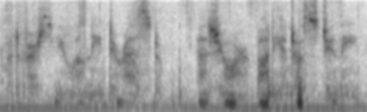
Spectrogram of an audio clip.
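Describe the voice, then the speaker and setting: A woman playing a calm, clinical ocean alien scientist in an ASMR sci-fi roleplay, whispering in a soft, formal, reassuring manner. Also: low-pitched, a little slow. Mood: soothing, formal.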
